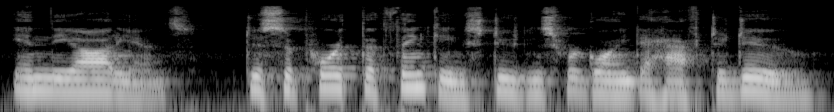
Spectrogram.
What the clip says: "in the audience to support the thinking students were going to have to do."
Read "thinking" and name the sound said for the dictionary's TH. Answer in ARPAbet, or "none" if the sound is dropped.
TH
